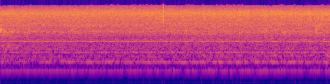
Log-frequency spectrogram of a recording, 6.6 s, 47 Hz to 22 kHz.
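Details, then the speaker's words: 1996 Maytag Dependable Care Plus washer on a delicate cycle, blanket rewrapped evenly around the agitator: steady, even motor hum with water rushing as the drum holds full spin and drains a lot of water. Normal spin. "you see it does attempt to do the full speed spin even though it's not gone up but it is draining out a lot of water which is good"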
